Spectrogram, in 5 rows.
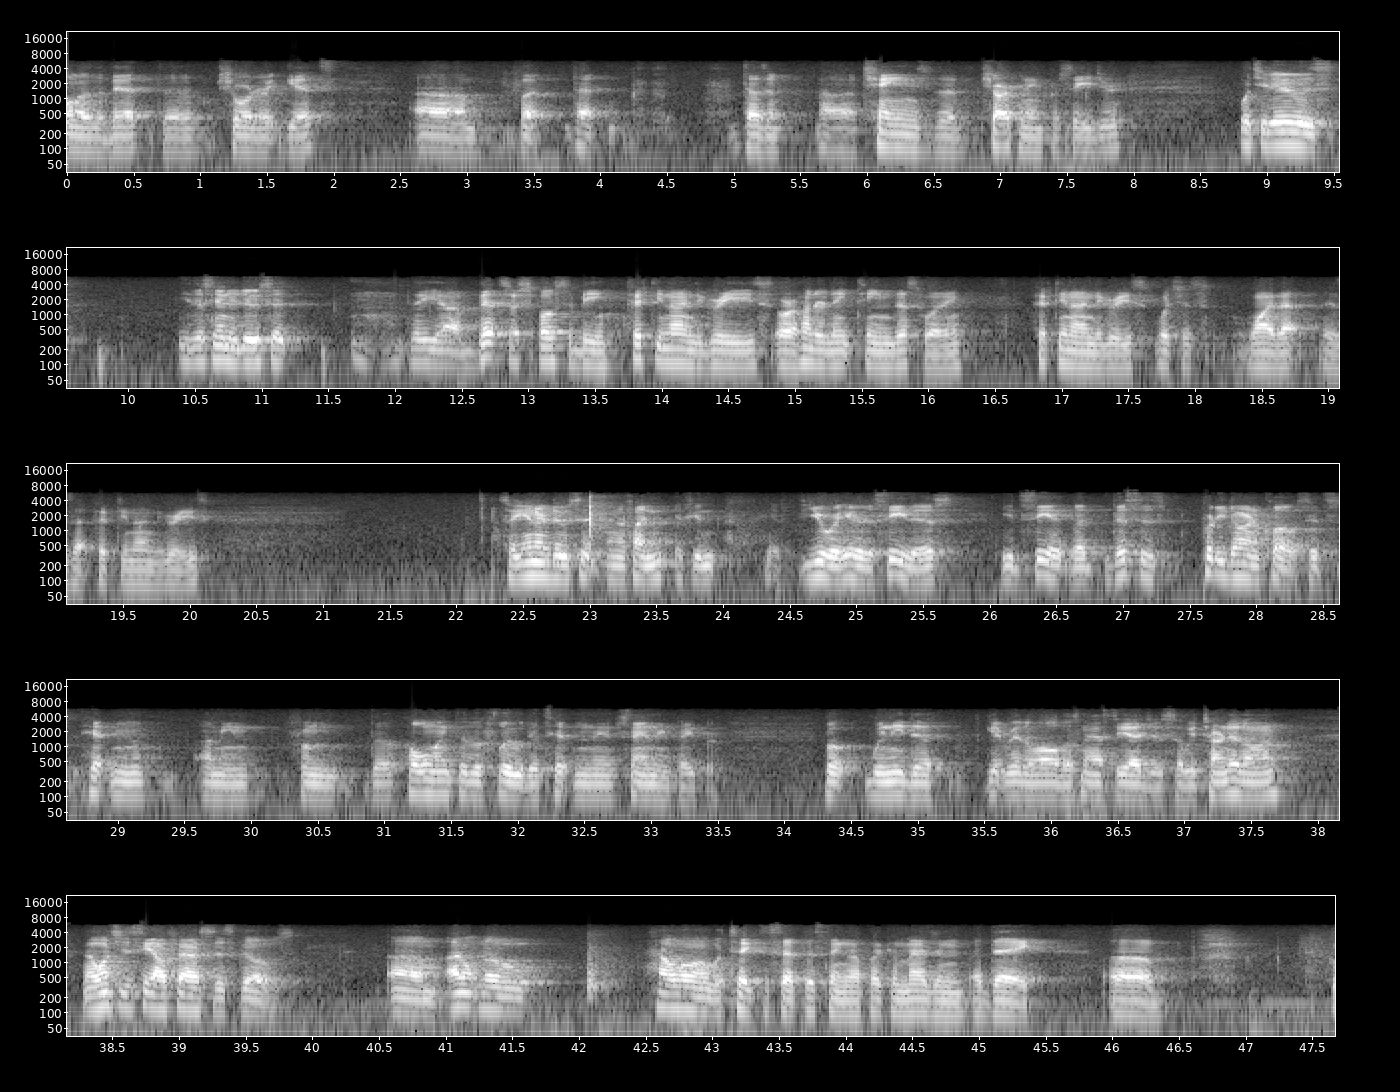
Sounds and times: Speech: 0.0 - 8.0, 8.8 - 9.7, 10.4 - 20.2, 22.2 - 33.6, 34.3 - 40.0, 40.6 - 46.9
Inside, small room: 0.0 - 47.6.

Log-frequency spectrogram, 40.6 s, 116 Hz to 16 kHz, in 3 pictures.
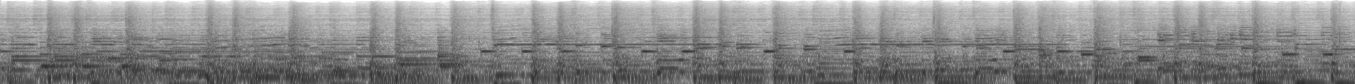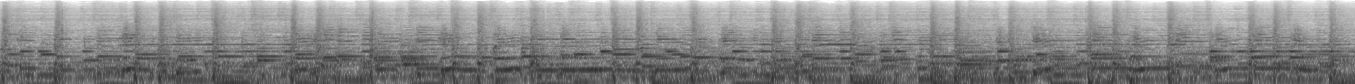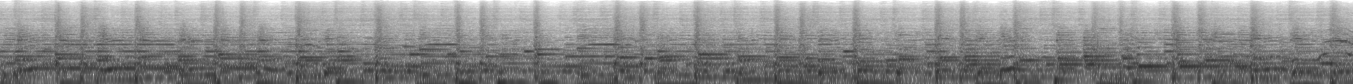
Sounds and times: Guitar: 0.0 - 40.6
Jazz: 0.0 - 40.6.

